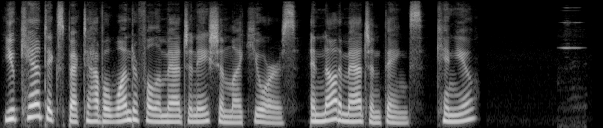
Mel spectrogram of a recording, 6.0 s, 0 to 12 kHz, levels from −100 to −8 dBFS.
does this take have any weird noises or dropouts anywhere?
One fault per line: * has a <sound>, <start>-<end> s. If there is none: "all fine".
* has a squeak, 5.6-5.9 s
